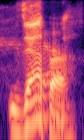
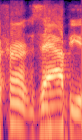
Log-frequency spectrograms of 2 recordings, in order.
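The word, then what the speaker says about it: Zappe: have replaced him here Zappa yeah yeah zappy is how they're pronouncing it now it was zap at first now it's Zab B that was something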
